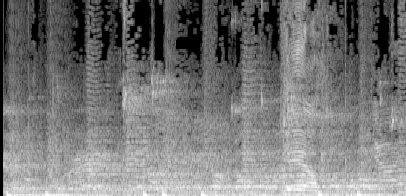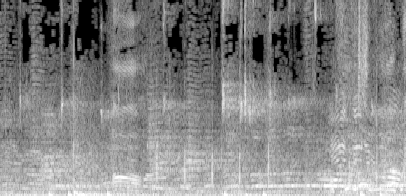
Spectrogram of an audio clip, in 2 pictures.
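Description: A basketball being dribbled on a hardwood gym floor in live play: irregular thumps, with sneakers squeaking and voices in the background.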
